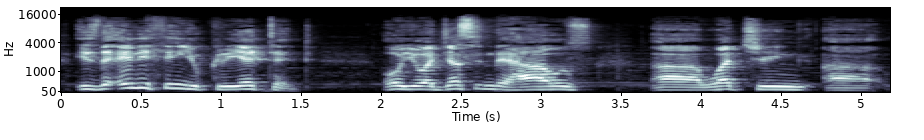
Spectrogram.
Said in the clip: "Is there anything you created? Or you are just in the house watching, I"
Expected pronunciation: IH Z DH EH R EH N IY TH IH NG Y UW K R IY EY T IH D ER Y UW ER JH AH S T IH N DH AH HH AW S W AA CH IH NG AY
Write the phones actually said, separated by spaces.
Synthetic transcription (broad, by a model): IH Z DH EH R EH N IY TH IH NG Y UW K R IY EY T IH D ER Y UW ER JH AH S T IH N DH AH HH AW S W AA CH IH NG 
